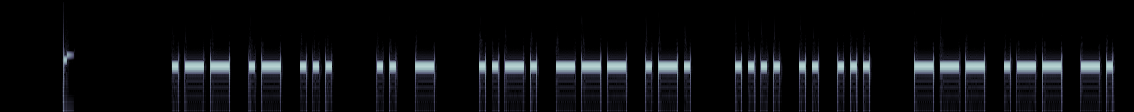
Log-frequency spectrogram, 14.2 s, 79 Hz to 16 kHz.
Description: Morse code, heard as a keyed tone, about 14 wpm, 700 Hz. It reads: WAS IT FOR HIS OWN
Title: Sentences from Top 1000 Words - Review Part 3 - 15wpm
